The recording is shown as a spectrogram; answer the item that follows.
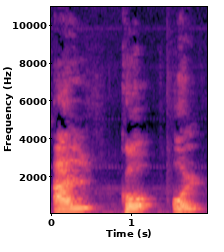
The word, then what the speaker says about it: alcohol: En esta palabra hay dos vocales, la misma vocal, la O, separada por la H. Pero la H, como es muda, se considera que las dos vocales están juntas en la palabra, suenan juntas en la palabra, pero evidentemente son un hiato porque son fuertes. Y ahí está alcohol, tres sílabas.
